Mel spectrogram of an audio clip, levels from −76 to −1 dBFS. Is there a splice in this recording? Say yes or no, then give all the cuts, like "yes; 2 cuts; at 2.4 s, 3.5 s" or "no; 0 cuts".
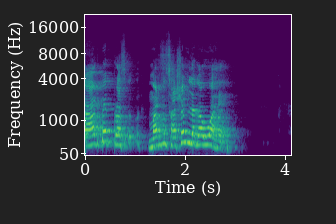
no; 0 cuts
